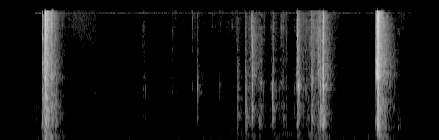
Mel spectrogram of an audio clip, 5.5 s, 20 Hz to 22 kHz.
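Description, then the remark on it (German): A disc or tape, Track 1, being loaded into a player: a sharp mechanical clack, a steady low motor hum, then a cluster of small clicks and a final firm clunk, with no voices. “Wir machen Bauen mit Tracks und Track 1 lege ich gerade ein und Track 1 ist Rap.”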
